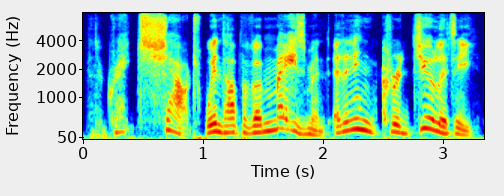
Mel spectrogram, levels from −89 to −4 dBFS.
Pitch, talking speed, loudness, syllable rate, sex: 170 Hz, 180 wpm, -16 LUFS, 5.3 syllables/s, male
